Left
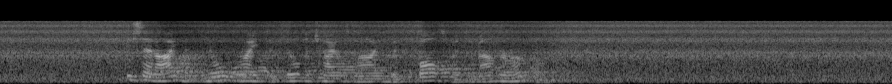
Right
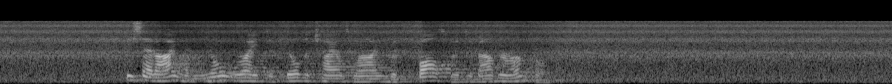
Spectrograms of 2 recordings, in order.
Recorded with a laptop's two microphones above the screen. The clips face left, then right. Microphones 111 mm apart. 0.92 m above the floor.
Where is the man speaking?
30° right (ahead or behind), 3 m.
